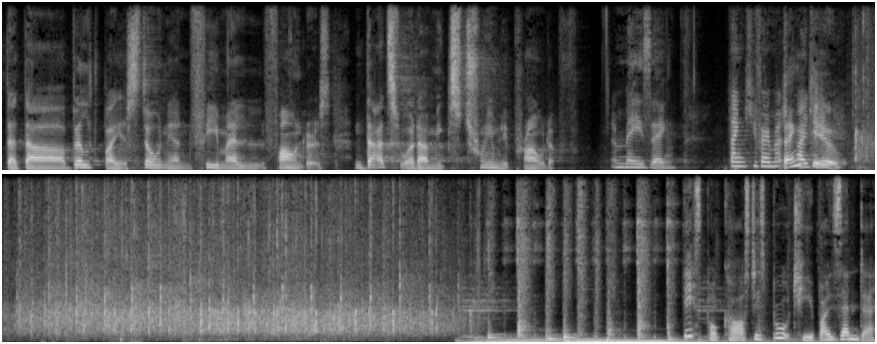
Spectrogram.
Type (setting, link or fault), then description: setting, live audience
